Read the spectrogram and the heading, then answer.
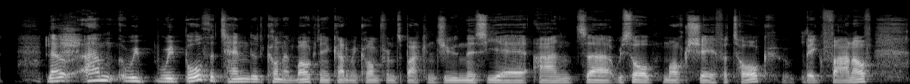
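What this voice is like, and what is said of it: Softened Geordie accent. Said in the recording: “my accent ... for as much as I've tried to soften the Geordie accent ... I've heard far broader Geordie accents”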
